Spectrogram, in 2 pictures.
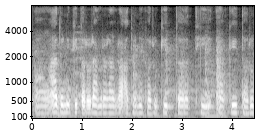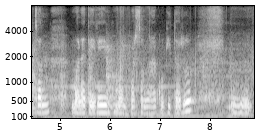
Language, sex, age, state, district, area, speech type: Nepali, female, 45-60, West Bengal, Jalpaiguri, urban, spontaneous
